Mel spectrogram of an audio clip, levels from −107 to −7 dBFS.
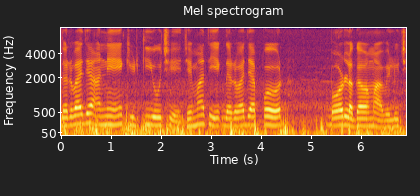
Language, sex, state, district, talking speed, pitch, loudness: Gujarati, female, Gujarat, Valsad, 105 wpm, 170 Hz, -17 LUFS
